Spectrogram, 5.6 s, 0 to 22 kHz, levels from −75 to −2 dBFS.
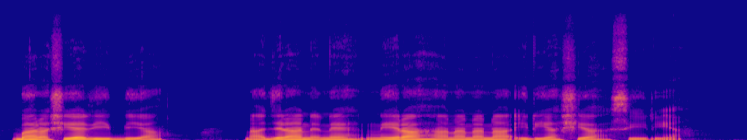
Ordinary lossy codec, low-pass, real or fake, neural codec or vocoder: none; 19.8 kHz; real; none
